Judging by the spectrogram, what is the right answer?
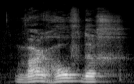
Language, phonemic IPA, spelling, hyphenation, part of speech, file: Dutch, /ˌʋɑrˈɦoːf.dəx/, warhoofdig, war‧hoof‧dig, adjective, Nl-warhoofdig.ogg
- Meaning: scatterbrained, muddled, confused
